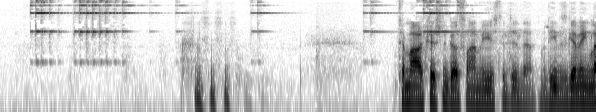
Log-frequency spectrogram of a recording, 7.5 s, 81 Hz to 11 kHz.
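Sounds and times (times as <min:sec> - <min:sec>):
small bright bell ringing: 0:00.4 - 0:03.8, 0:04.5 - 0:06.4
speech: 0:02.4 - 0:03.1, 0:05.0 - 0:07.4.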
